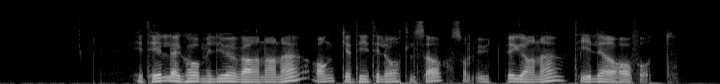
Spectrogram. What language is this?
Norwegian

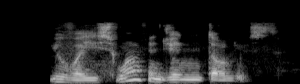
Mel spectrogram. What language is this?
Kabyle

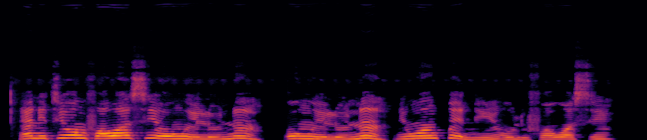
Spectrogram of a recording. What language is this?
Yoruba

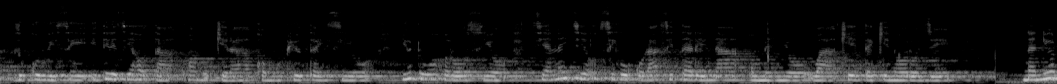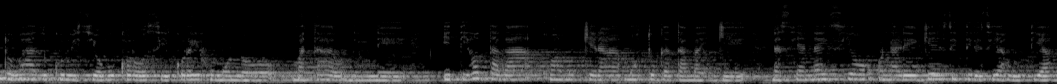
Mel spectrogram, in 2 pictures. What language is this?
Kikuyu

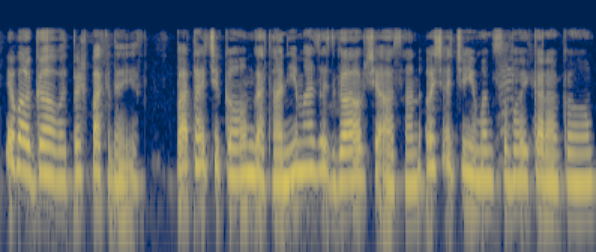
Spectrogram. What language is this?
Kashmiri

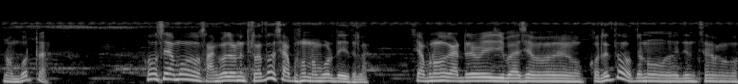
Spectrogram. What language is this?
Odia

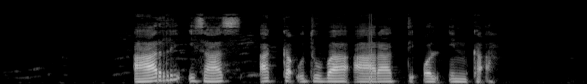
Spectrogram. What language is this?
Oromo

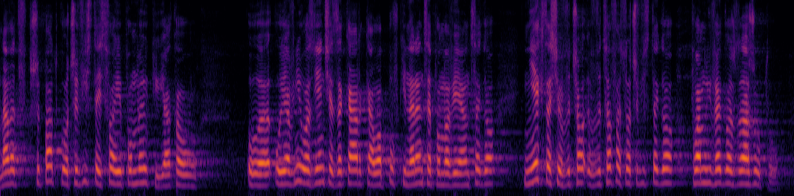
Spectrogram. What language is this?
Polish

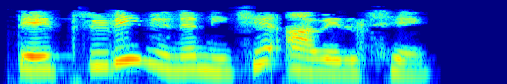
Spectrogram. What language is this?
Gujarati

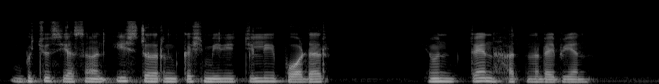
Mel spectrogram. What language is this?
Kashmiri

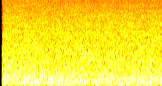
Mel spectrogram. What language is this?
Spanish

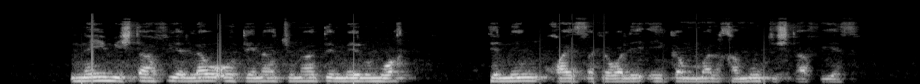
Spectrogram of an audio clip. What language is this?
Brahui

